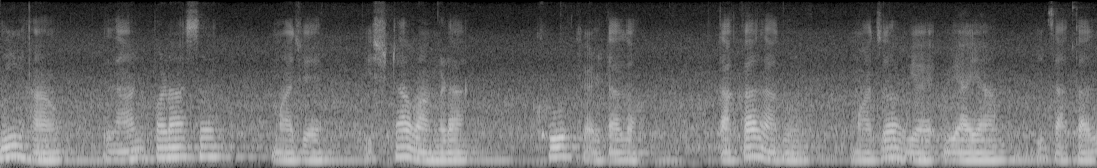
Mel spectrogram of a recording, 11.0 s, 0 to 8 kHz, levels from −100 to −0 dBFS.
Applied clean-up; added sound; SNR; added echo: none; none; none; none.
